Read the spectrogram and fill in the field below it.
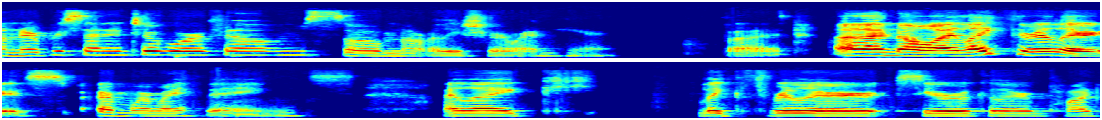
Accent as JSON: {"language": "English", "country": "United States", "said": "I am American."}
